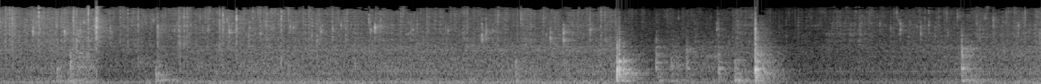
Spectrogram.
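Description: An omelet sizzling softly in a frying pan while being folded, with faint frying hiss under a few sharp scraping and tapping bursts of a utensil against the pan.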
